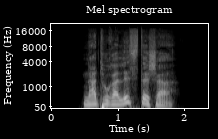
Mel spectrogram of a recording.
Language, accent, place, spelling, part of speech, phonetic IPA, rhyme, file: German, Germany, Berlin, naturalistischer, adjective, [natuʁaˈlɪstɪʃɐ], -ɪstɪʃɐ, De-naturalistischer.ogg
- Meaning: 1. comparative degree of naturalistisch 2. inflection of naturalistisch: strong/mixed nominative masculine singular 3. inflection of naturalistisch: strong genitive/dative feminine singular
